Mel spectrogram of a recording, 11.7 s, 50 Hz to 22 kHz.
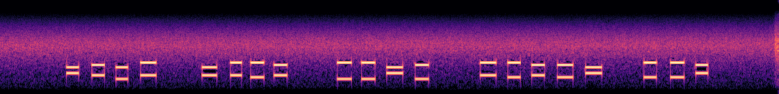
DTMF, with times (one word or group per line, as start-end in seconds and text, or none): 1.0-2.4 *819
3.0-4.3 7968
5.1-6.4 33*2
7.2-9.0 9685*
9.7-10.6 660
